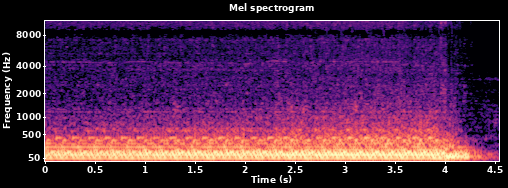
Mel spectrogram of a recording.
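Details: 2004 Dodge Ram 1500 Hemi 5.7 V8 after muffler and resonator delete, straight pipe fitted underneath; deep loud steady rumble and burble with no ticks or knocks; healthy engine, loud straight-pipe exhaust.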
